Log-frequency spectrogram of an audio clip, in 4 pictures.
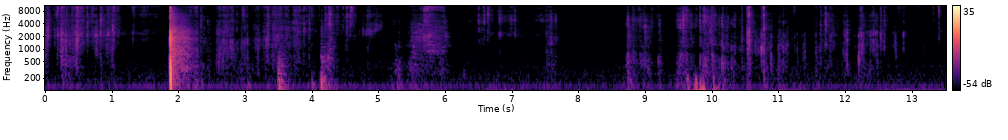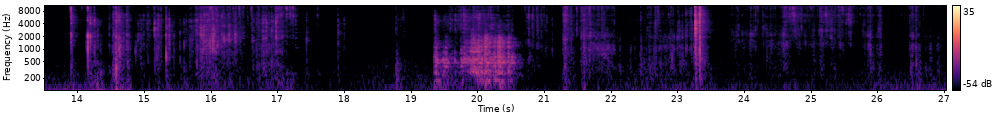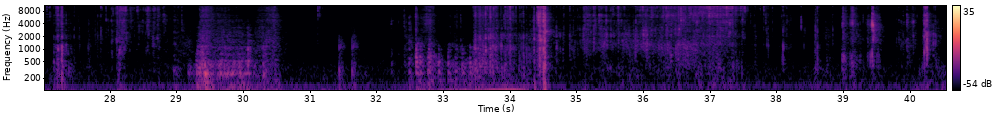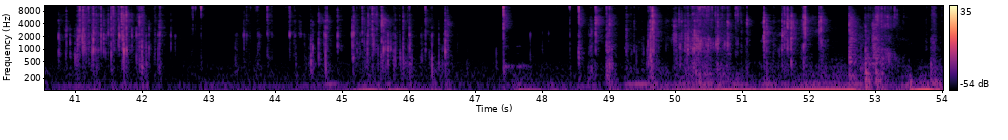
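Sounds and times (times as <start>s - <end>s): plastic bags crinkling: 8.8s - 12.8s, 33.0s - 36.8s, 48.6s - 54.0s.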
